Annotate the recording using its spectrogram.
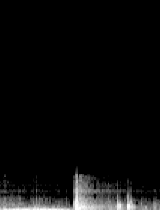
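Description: A shotgun fires a single loud shot outdoors.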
